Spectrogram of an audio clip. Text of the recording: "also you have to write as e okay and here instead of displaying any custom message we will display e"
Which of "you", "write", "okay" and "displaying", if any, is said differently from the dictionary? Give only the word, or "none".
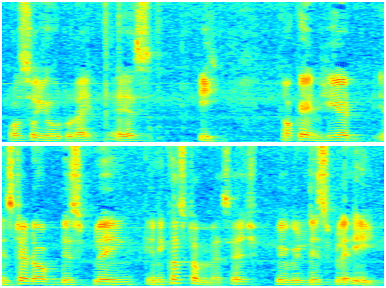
none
